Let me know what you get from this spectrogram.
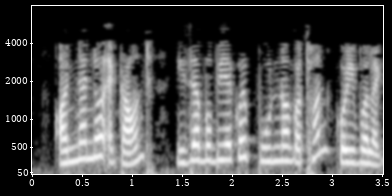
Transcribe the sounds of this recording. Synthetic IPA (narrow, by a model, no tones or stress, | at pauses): ɔ̰jnːajnːɔʔɛkaʊntnizabobiakojpuɹnɔɡɔtʰɔnkoɹibɔlaɡɛ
